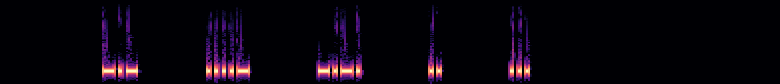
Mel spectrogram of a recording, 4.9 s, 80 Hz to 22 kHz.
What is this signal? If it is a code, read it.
Morse code, heard as a keyed tone, about 49 wpm, spaced as for 17 wpm, 700 Hz. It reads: K4CIS
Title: USA Call Signs - 6x Character Spacing - 50wpm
